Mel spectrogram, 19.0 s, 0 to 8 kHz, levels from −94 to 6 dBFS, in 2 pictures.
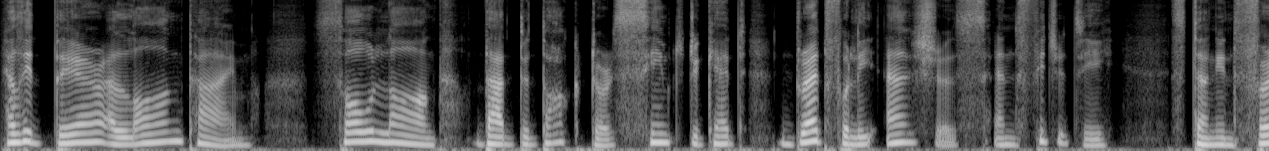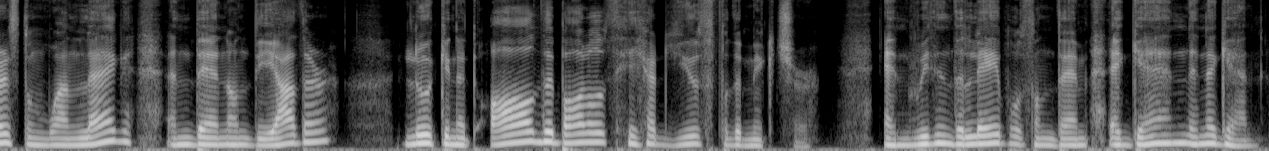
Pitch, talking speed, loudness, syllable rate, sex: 150 Hz, 150 wpm, -21 LUFS, 4.2 syllables/s, male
